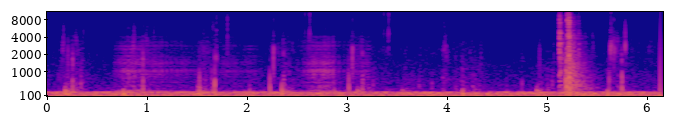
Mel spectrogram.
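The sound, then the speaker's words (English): Muffled footsteps thud and tap at an uneven pace right outside a door, over a steady low rumble with no voices. “I hear footsteps too. It's right outside my door.”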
